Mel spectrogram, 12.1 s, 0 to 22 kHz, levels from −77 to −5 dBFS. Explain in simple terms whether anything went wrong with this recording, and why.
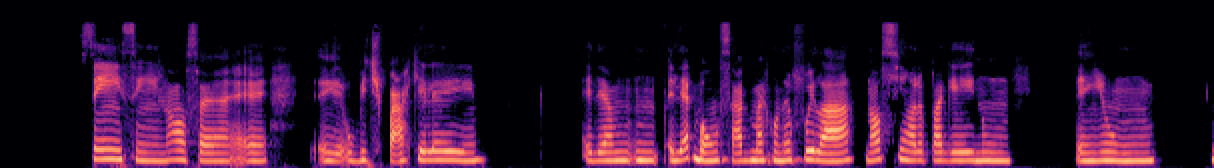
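At 4.74 s there is a tiny blip from damaged data in a compressed stream. The player hit corrupted bytes, lost its place, then resynced.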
